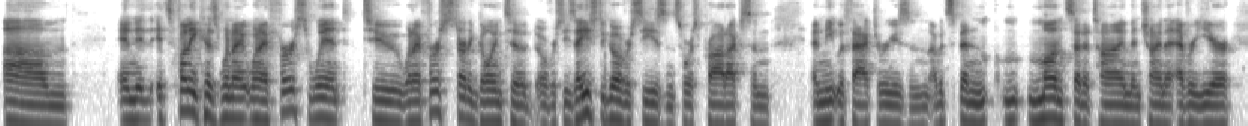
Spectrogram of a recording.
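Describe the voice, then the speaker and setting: A man in his thirties from the US tells stories in a casual chat. He talks animatedly and jumps high in pitch when he acts out what other people said. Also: normal speed, a bit bright.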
